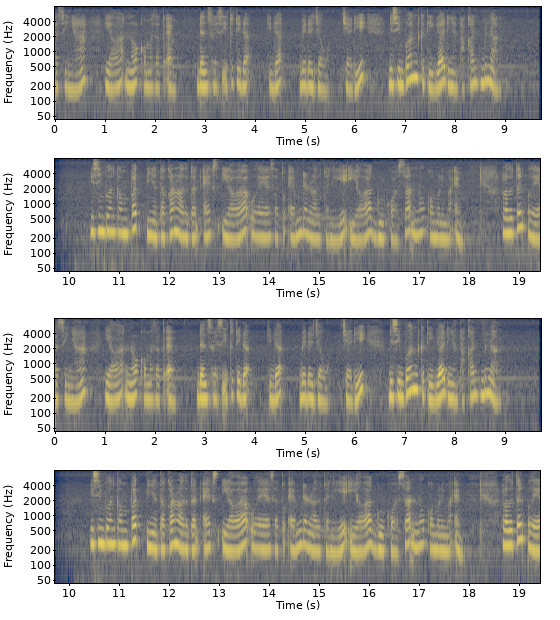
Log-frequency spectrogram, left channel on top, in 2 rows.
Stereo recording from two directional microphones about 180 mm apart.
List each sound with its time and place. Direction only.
0.0 s speech: 20° right (ahead or behind)
10.4 s speech: 25° right (ahead or behind)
